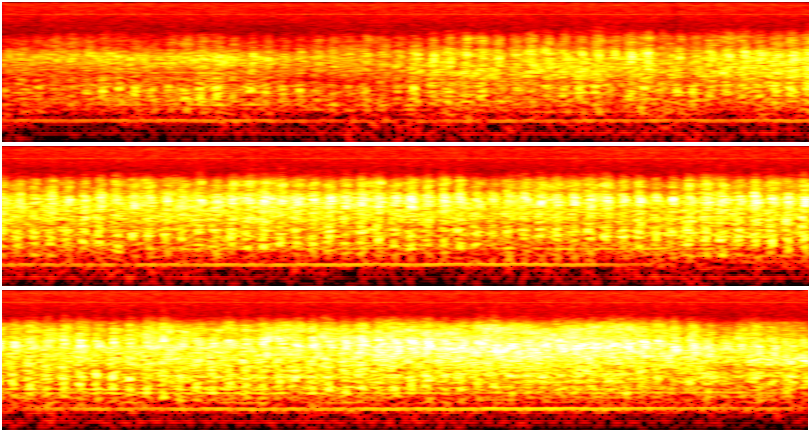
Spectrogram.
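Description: A helicopter lifts a slung load and takes off at a flight school, its rotor and engine roar loud and steady throughout with a constant turbine whine, building slightly toward the end.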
